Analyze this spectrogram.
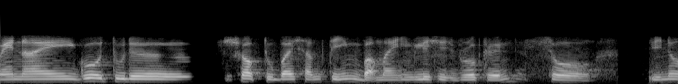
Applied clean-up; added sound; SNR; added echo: neural mask model Resemble Enhance denoiser.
